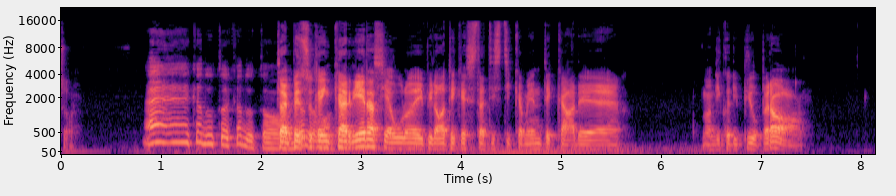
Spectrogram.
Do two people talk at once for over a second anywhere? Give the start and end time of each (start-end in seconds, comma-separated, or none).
2.1-3.5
